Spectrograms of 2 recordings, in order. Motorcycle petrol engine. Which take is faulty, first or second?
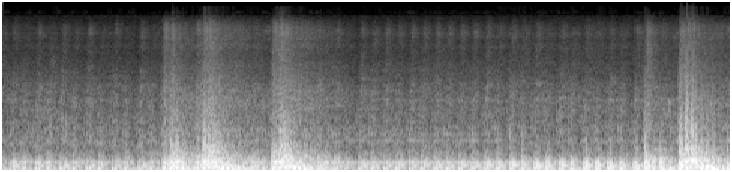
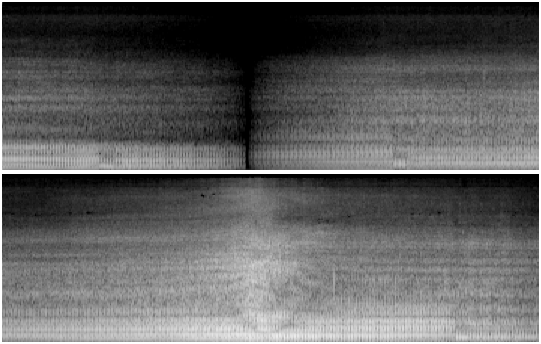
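first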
